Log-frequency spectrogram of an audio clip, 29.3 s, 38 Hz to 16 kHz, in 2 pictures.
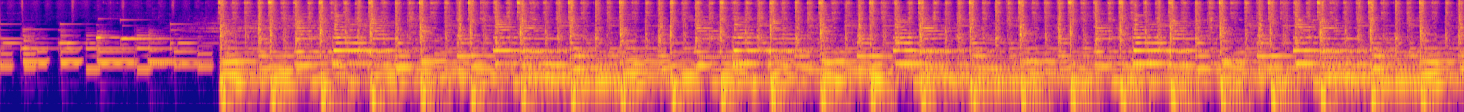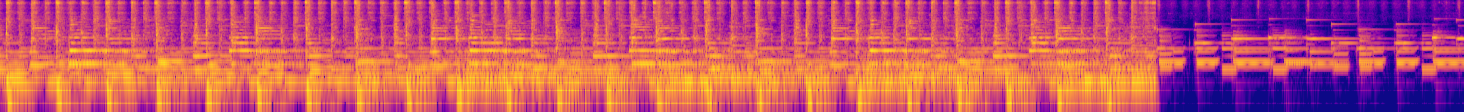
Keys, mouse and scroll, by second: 0.3 right click, 4.3-5.1 scroll down 1, 6.2 typing, 13.3-14.5 typing, 14.2 Return, 17.7 typing, 18.0 Return, 23.2-25.8 typing, 26.6 middle click.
